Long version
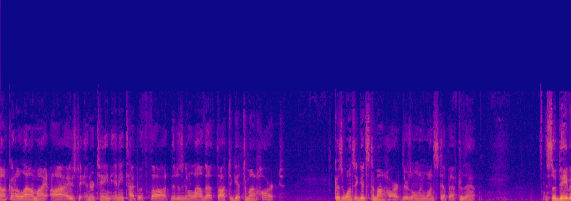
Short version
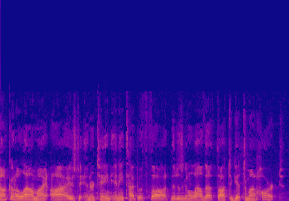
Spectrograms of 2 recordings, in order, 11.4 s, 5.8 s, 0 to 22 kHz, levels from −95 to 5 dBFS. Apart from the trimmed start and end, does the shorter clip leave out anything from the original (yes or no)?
no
